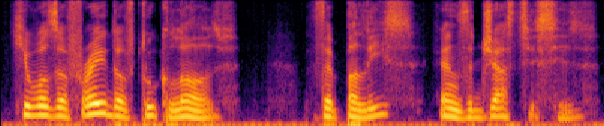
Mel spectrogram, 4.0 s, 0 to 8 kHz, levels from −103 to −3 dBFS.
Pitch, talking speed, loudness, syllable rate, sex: 150 Hz, 150 wpm, -19 LUFS, 5.2 syllables/s, male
